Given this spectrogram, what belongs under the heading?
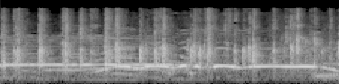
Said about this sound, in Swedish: En stor applåd.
